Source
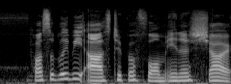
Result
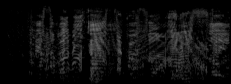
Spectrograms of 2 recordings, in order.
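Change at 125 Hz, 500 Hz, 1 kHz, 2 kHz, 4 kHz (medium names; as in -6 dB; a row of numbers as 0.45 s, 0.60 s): under -40 dB, -36.0 dB, -29.0 dB, -14.0 dB, -14.0 dB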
